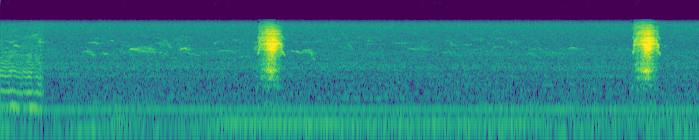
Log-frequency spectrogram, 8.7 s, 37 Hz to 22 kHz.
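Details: Warning owlets under threat, 22 May 2015 at 20:42: a pair of strong, airy, noisy hisses roughly five seconds apart, each under half a second, with a low hum throughout.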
